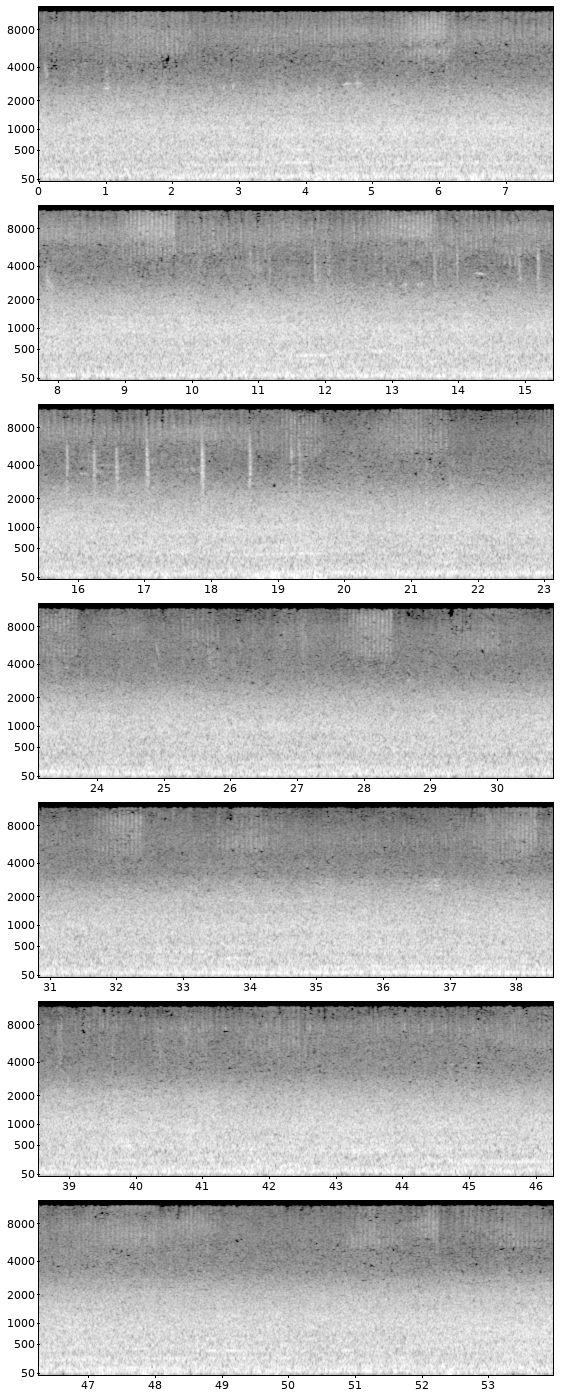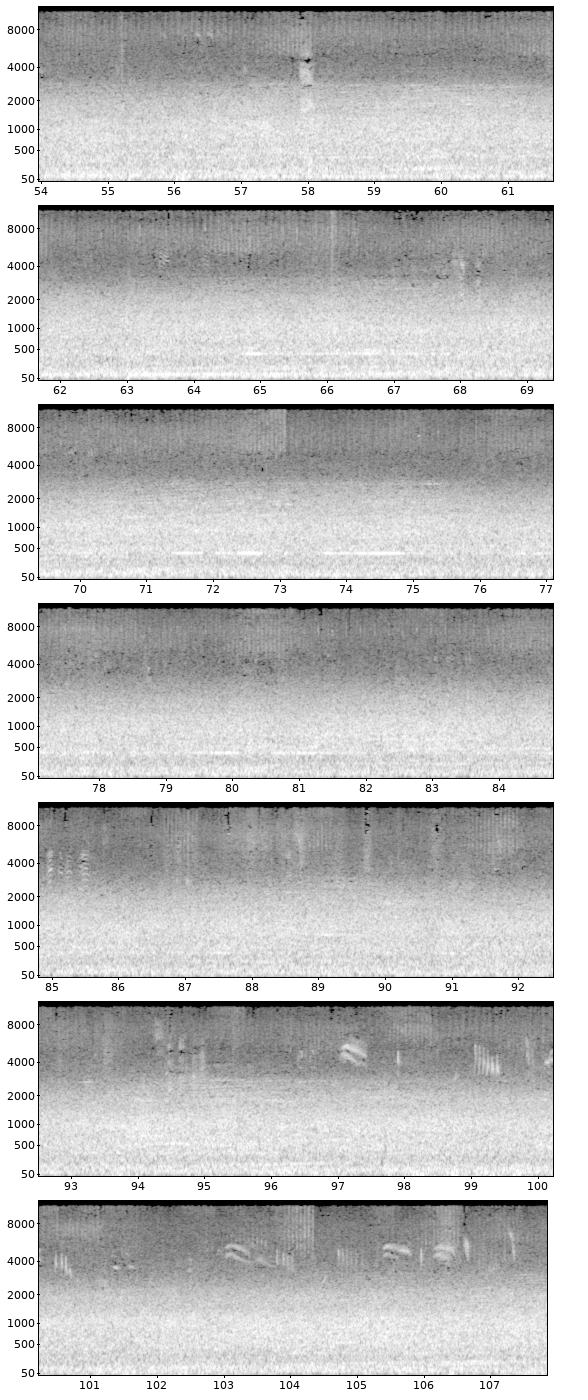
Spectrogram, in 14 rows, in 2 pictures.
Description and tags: Omsk Victory park 3
Athmosphere in the Victory park, Russia, Omsk. Hear birds, chirping of insects and noise of cars from nearby highway.
XY-stereo.
Omsk, Russia, victory-park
